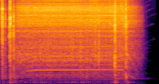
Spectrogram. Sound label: polaroid camera take picture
